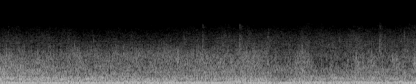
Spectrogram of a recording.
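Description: Sailboat engine running hard at 2500 rpm while leaving a channel: a loud, steady low droning roar mixed with water and wind rush, continuous and close throughout.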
